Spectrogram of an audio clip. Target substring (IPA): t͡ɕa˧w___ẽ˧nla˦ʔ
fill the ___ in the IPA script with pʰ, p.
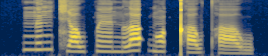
p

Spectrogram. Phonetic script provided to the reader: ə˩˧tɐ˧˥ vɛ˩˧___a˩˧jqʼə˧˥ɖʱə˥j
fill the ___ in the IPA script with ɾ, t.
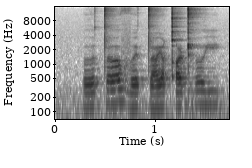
t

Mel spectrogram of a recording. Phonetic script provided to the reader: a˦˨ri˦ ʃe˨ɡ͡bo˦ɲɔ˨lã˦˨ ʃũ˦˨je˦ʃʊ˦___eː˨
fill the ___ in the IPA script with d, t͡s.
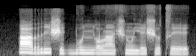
t͡s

